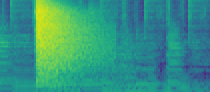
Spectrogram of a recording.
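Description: Timberk Black Pearl electric convector dropped flat onto the floor with its glass front panel face down: one loud smack about half a second in, with a short ring-out. The glass panel survives the drop unbroken. Background music plays throughout.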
